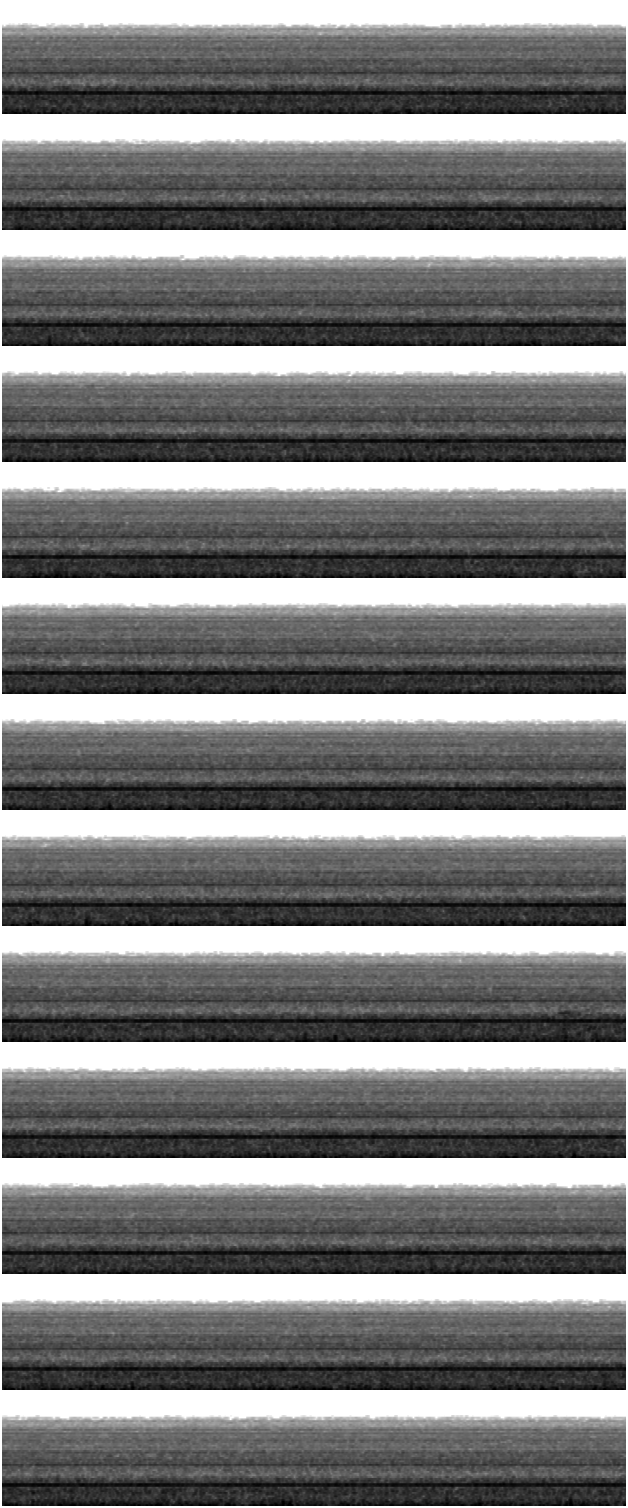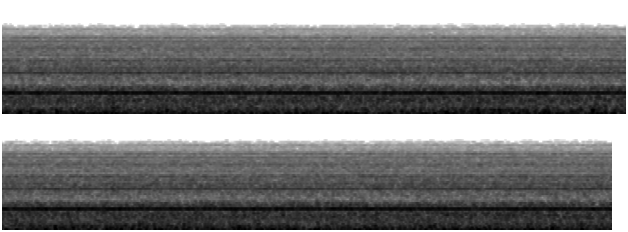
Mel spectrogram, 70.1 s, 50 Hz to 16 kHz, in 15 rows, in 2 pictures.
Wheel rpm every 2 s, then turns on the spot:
0, 0, 0, 0, 0, 0, 0, 0, 0, 0, 0, 0, 0, 0, 0, 0, 0, 0, 0, 0, 0, 0, 0, 0, 0, 0, 0, 0, 0, 0, 0, 0, 0, 0, 0.
none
